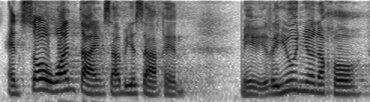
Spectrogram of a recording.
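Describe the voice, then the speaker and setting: Animated Filipino woman preaching. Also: lowish voice, moderate pace. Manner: mixes Tagalog and English, animated, asks the congregation for amens. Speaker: pastor. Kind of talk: sermon. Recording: echoey hall.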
